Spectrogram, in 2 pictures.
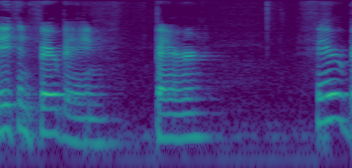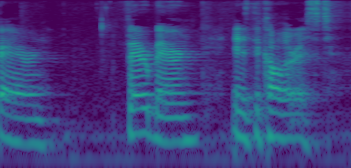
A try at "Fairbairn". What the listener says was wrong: There's no R. It's Fairbairn. No, you said Fairbairn.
